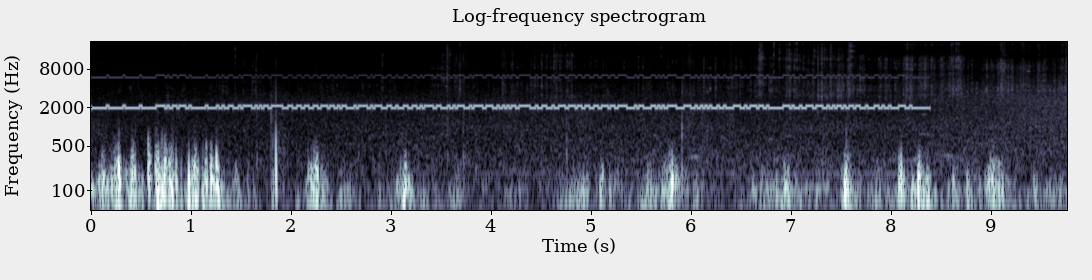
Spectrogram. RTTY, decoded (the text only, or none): KWESTII BEZPIECZENSTWA I OBRONY, HANDLU,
